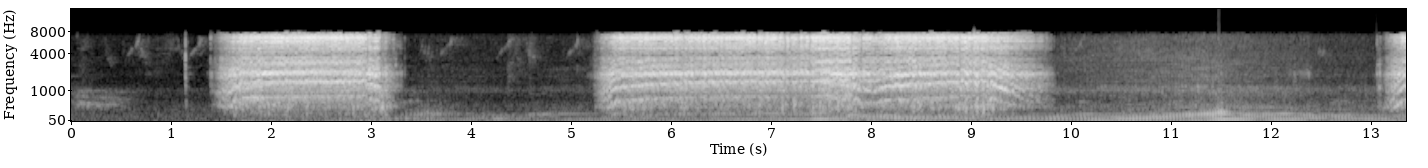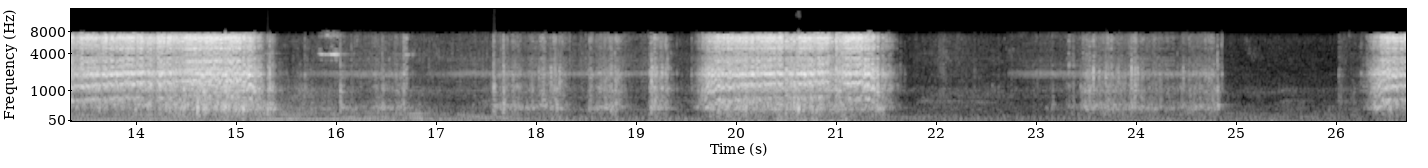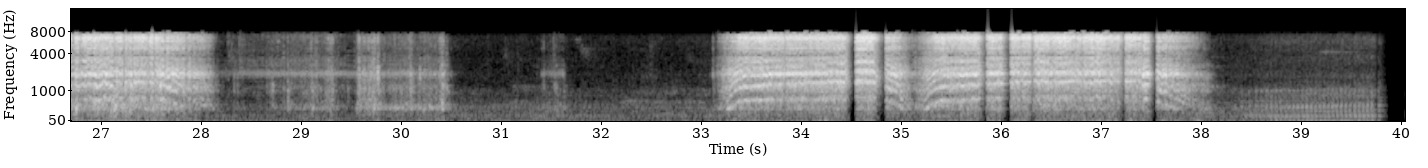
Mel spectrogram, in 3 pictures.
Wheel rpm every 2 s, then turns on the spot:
20, 110, 30, 170, 120, 0, 50, 130, 10, 30, 130, 0, 10, 90, 20, 10, 40, 130, 130, 0.
16-20 24-26 28-30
